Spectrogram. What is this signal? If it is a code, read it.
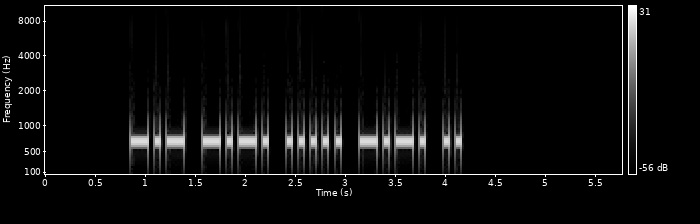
Morse code, heard as a keyed tone, about 20 wpm, 700 Hz. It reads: KC5CI
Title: Speed Racing - USA 2x2 Call Signs 17wpm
